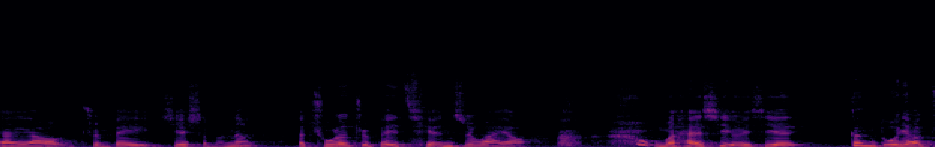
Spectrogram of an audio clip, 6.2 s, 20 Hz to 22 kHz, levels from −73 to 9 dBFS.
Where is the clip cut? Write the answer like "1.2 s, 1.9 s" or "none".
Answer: none

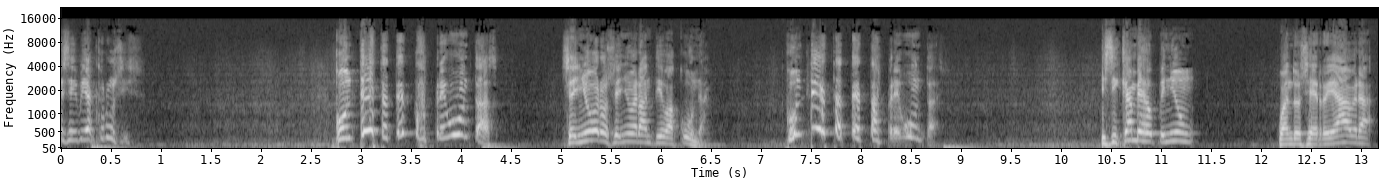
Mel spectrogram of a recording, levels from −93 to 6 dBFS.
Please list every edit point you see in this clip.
none

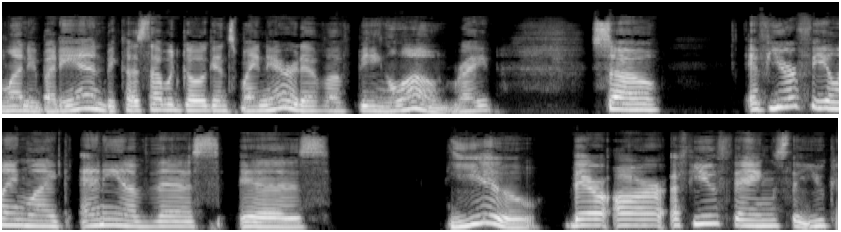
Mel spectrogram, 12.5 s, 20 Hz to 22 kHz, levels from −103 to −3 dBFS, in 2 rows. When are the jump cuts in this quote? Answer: 10.4 s

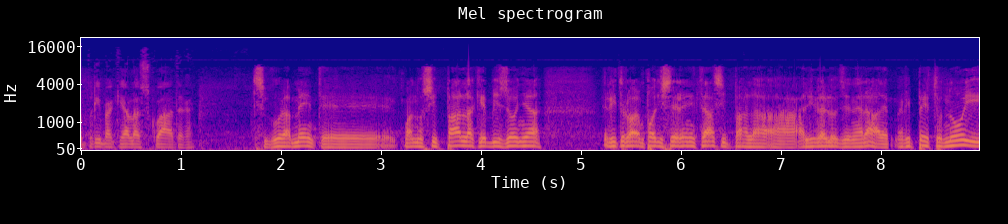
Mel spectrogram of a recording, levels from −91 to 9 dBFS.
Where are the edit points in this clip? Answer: 1.7 s, 8.1 s

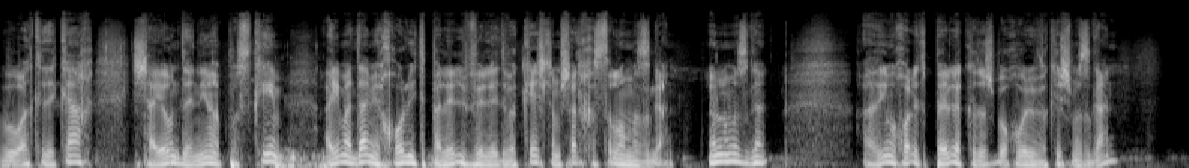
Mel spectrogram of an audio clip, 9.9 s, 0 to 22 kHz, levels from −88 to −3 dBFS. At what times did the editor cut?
none

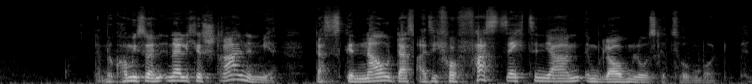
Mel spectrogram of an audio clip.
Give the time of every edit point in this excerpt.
4.1 s

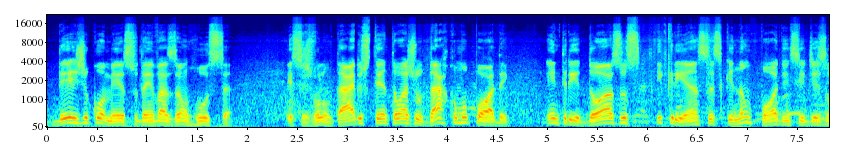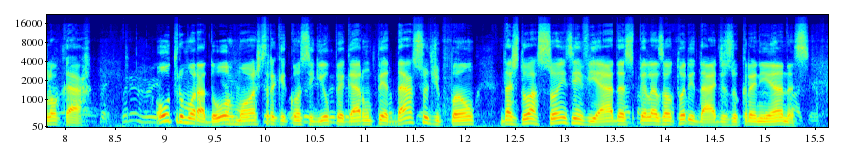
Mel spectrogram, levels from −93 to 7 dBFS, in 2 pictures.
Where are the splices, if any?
4.9 s

